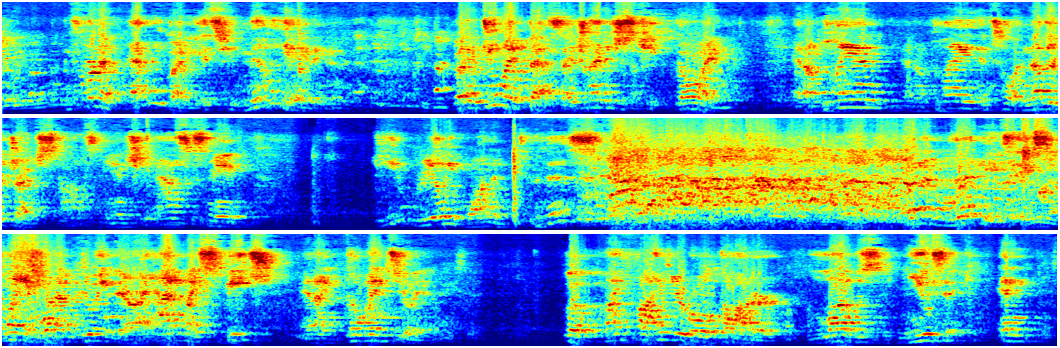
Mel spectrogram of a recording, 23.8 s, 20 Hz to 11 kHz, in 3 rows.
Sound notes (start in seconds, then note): 12.2 audience laughs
